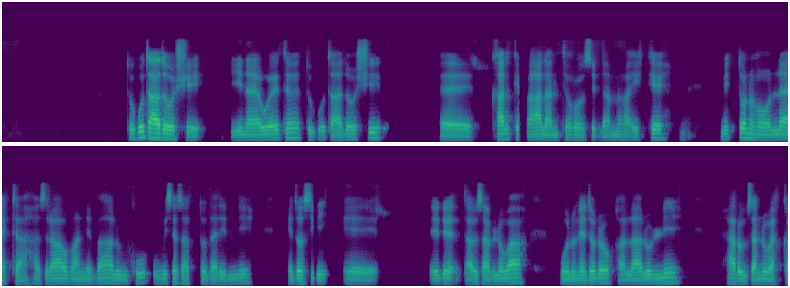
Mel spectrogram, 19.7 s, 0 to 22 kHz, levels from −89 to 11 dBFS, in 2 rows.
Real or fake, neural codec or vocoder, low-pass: fake; codec, 24 kHz, 0.9 kbps, WavTokenizer, large speech release; 7.2 kHz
